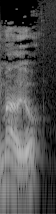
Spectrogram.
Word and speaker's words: Madeo: Y después de que hicimos el podcast, yo vi Madeo, que es el nombre coreano, que es Mother, como lo pronuncian los coreanos.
